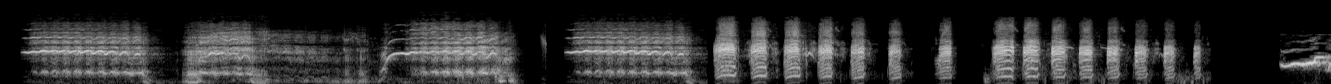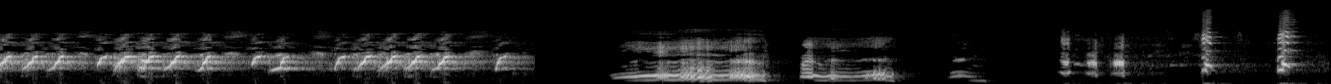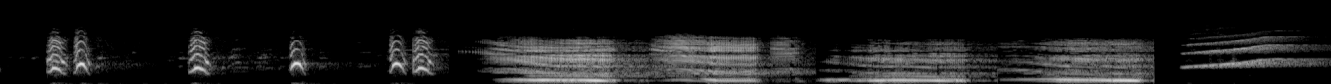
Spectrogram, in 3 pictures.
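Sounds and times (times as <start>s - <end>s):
horse whinnying: 0.2s - 7.1s
swan honking: 24.0s - 26.6s.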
